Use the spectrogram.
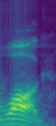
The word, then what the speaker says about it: wog: But it's pronounced, it's W-O-G. It's pronounced wog.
